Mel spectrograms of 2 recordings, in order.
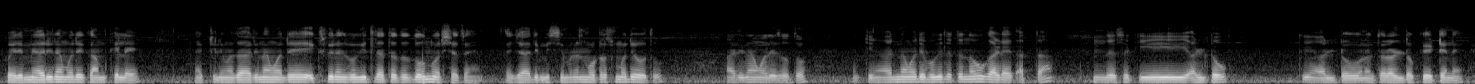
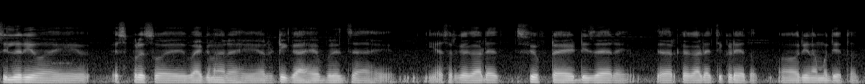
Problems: none marked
